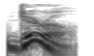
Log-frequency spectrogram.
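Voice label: "dural", British English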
